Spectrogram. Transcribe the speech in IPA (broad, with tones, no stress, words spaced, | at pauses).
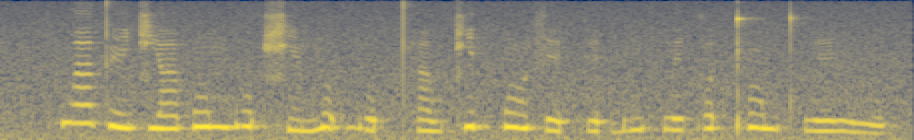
pʰwa˦t̪ẽ˧ t͡ɕja˧pɔ̃˦m bo˦ʔɕẽ˨˩ mo˦ʔbo˨ʔ t̪ʰa˨˩wt͡ɕẽ˦t̚ pɔ̃˥˧se˨ʔke˨ʔ bə˧mpʰwe˧ ɡɔ˦t̚pʰɔ̃˥˧mt̪ʰwe˧ lu˨˩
